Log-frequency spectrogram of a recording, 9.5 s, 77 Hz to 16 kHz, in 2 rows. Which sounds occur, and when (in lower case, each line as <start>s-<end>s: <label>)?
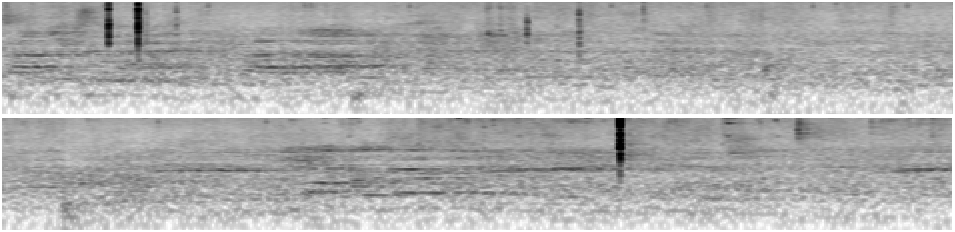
0.0s-9.5s: speech babble
0.0s-9.5s: mechanisms
7.8s-7.9s: tick
9.2s-9.5s: man speaking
